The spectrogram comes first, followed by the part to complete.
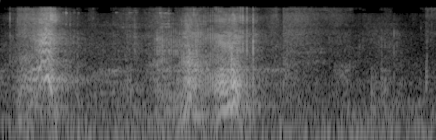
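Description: Zipper on a bag being pulled in two quick rasping strokes: a short one at the start and a longer one about a second in.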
